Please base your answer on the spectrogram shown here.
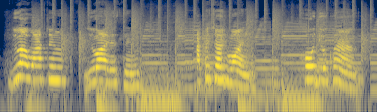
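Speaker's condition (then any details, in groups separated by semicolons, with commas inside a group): Cerebral palsy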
